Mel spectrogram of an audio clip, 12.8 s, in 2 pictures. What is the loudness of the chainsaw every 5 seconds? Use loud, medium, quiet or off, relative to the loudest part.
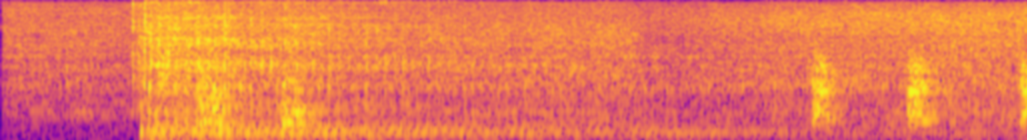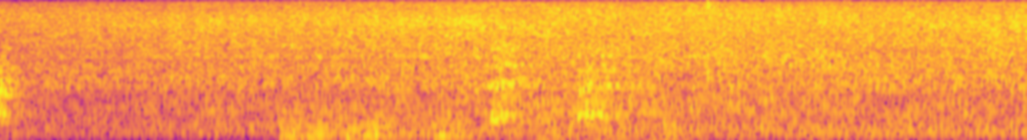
loud, medium, loud.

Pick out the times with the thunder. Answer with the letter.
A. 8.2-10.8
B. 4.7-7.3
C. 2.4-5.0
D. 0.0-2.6
A.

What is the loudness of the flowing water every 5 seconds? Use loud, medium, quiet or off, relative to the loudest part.
quiet, loud, loud.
